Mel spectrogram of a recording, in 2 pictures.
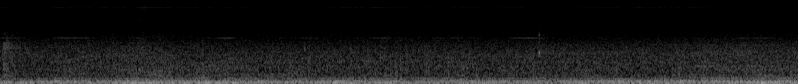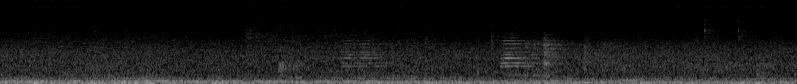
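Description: High heels click on a tiled floor.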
